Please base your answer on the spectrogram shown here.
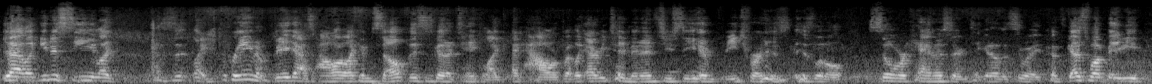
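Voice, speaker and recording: A man's voice: mid-range voice, fairly quick, few pauses, noisy background. A man playing a tabletop game, chatting in a rambling, hesitant way. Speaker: player. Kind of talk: casual chat.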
